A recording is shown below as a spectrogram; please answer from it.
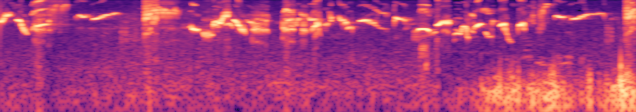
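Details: Caged Oriental magpie-robin in a fierce, aggressive fighting song: rapid varied whistles, sweeping slurred notes and harsh buzzy bursts delivered almost without pause, with faint low background noise in the last seconds.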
